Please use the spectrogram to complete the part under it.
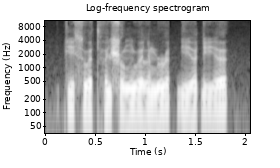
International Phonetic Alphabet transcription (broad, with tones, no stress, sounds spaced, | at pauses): k i˧ s u˨˩˦ ə̯ t̪ʰ ə˨˩ j ʂ o˨˩ ŋ u˨˩ ə̯ l ə˨˩ m ɹ ə˦˥ k̚ ɣ i˨˩˦ ə̯ ɗ i˧˥ ə̯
